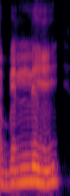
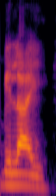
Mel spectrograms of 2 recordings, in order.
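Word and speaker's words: villi: जाता है बिलाई सेल्स यहां तुम लोग पढ़ोगे बिल्ली लेकिन स्पेलिंग यही होती है इसको हिंदी में या बोल इसको बोलते क्या है इसको बोलते हैं बिलाई तो ये बिलाई कोशिकाएं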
